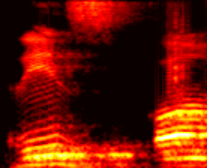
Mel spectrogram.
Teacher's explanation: Ini yang disebut dengan ihfa ab'ad, sangat jauh. Ba'id betul-betul kedengeran suara angnya.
